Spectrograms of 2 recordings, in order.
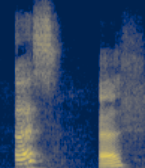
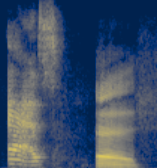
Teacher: when I say as, I open my mouth a little bit more.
